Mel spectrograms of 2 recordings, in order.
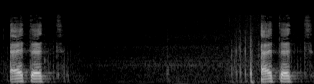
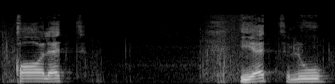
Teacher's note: لابد من بيان همس التاء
